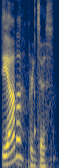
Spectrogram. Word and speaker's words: Diana: And is that how you say it? Diana? Princess, yep.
